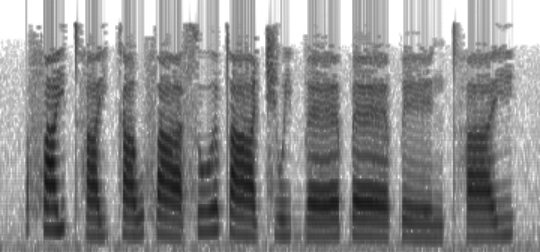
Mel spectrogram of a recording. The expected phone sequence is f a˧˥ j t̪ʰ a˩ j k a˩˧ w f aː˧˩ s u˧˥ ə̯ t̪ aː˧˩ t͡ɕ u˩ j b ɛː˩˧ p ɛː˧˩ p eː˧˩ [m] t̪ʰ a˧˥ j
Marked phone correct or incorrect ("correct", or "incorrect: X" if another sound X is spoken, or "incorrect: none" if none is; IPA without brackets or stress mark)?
incorrect: ŋ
